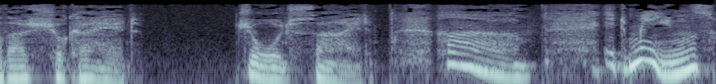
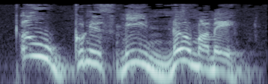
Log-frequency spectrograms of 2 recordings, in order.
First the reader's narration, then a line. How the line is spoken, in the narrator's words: said George, a trifle sharply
